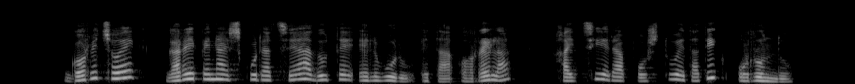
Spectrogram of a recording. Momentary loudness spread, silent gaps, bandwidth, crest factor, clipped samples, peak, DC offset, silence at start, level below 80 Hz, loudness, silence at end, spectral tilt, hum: 11 LU; 1.54-1.65 s, 7.28-7.38 s; 8 kHz; 20 dB; under 0.1%; -12 dBFS; under 0.1%; 0.65 s; -78 dBFS; -31 LUFS; 0.65 s; -5 dB/octave; none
